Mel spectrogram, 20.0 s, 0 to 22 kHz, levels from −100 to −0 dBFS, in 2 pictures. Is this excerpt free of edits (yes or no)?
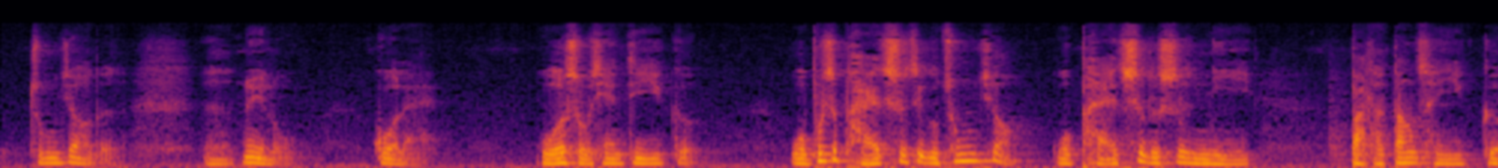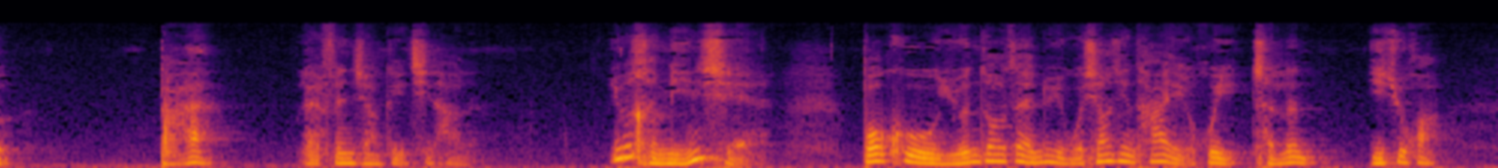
yes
